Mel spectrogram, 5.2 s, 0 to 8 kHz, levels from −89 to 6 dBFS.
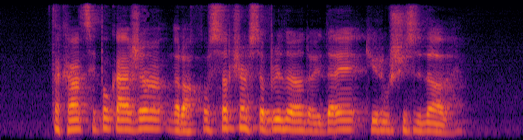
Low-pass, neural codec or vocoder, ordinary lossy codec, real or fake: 7.2 kHz; codec, 16 kHz, 0.8 kbps, ZipCodec; none; fake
